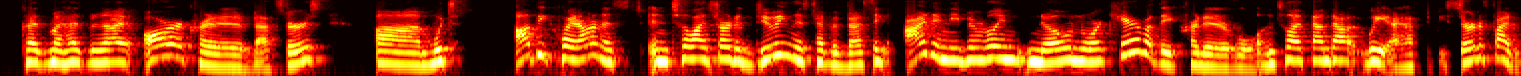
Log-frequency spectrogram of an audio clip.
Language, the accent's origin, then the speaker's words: English; New Jersey, United States; moved away as an adult; I'm also from New Jersey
